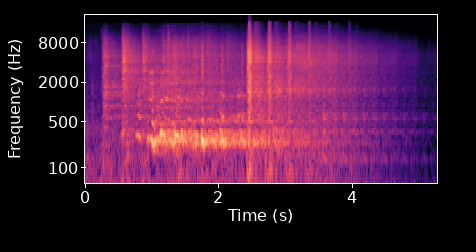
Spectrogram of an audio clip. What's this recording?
WALLAEYS Jeremy 2015 2016 TheAsylum
Welcome to the Asylum !
This creepy sound is the recording sound of laughts that I cut to work with other sound to immerse us in a creepy atmosphere of mental asylum. I transformed the laughs in tears by reducing speed, and a delay to add an effect of inaccuracy.
Typologie (cf. P. Schaeffer):
V = continu varié
C’est un groupe de son nodal
La timbre harmonique de ce son est métallique,
La microstructure du son peut être associé à un son étrange , déstabilisant .
Le grain du son est à la fois lisse et rugueux. Le son comporte de vibrato notamment dans la voix.
L’attaque du son est assez douce pour ensuite laisse place à des sons plus fort. C’est une dynamique graduelle.
Le son possède des variations en forme d’escalier.
Profil de Masse : Site
voice, sinister, Asylym, horror, creepy, tears, sad, evil, nightmare, loud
